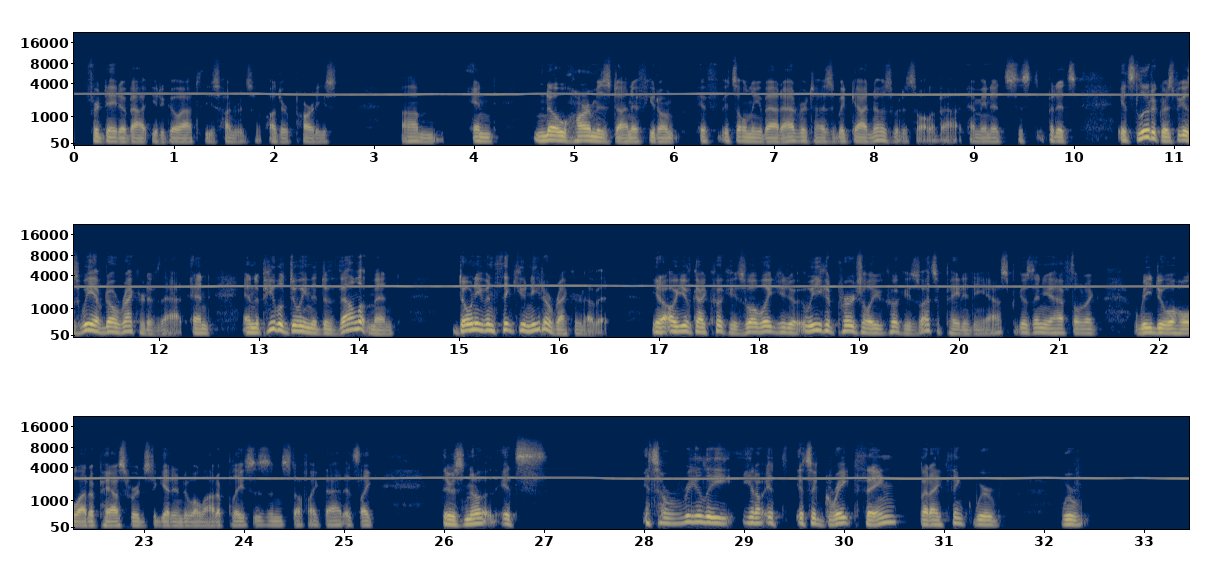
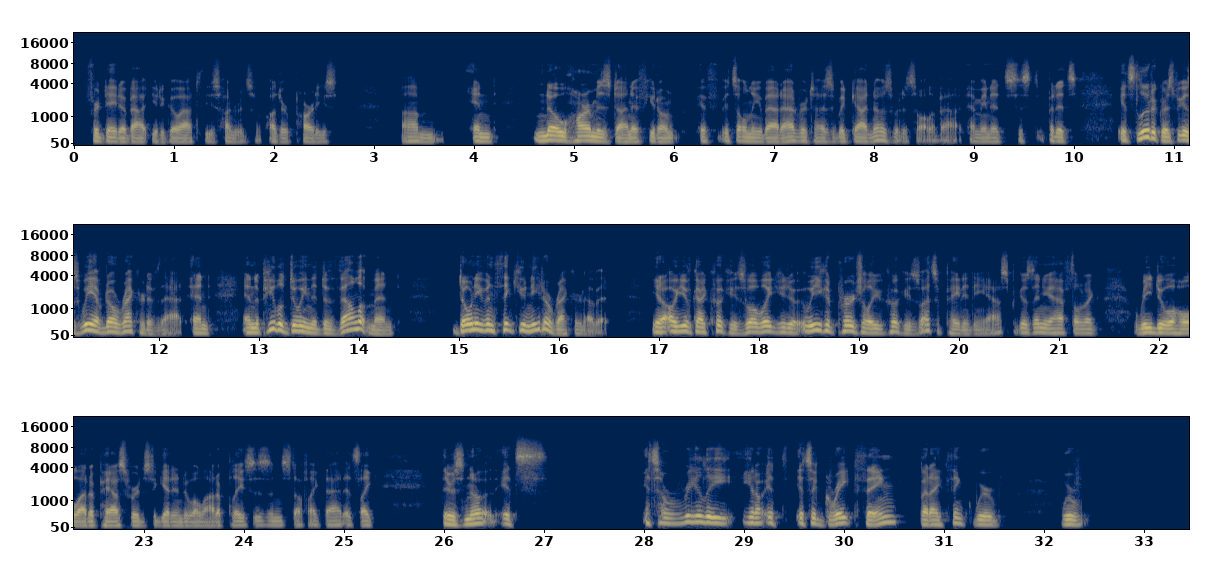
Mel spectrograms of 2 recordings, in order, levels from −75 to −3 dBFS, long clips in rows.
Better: second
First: high-pitched whine; loud; throughout; 2.5 kHz, 7 dB below the speech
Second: none

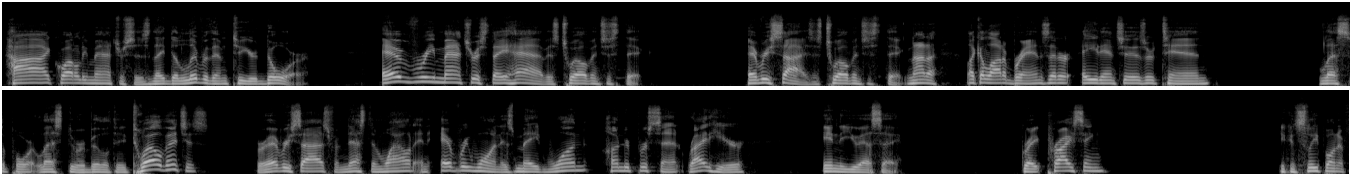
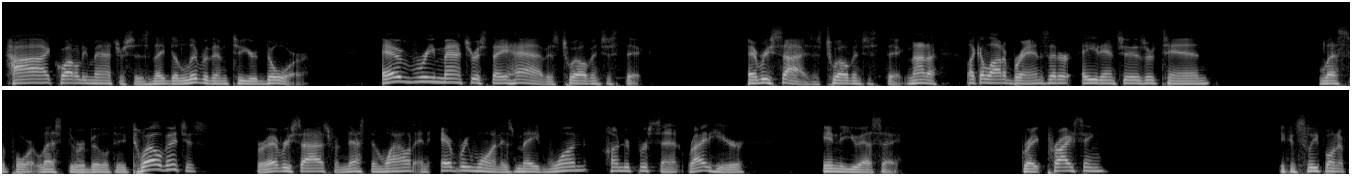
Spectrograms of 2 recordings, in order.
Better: first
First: none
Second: muffled; very; fading above 3 kHz

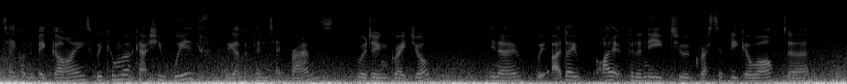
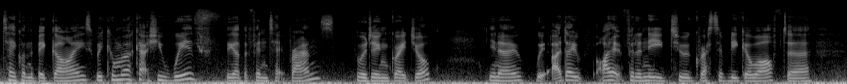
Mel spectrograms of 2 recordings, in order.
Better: second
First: low rumble; loud; throughout; 4 dB below the speech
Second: low rumble; faint; throughout; 25 dB below the speech

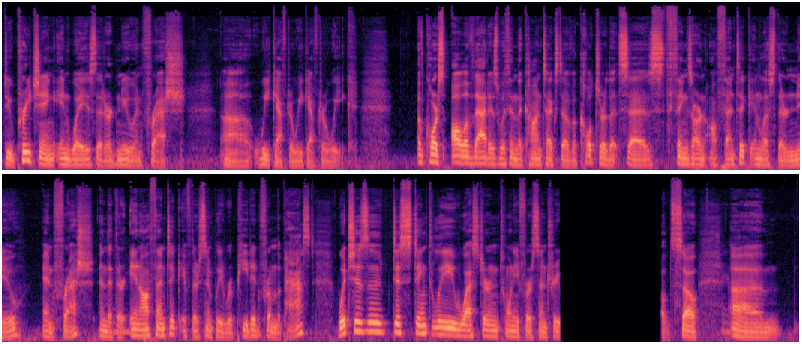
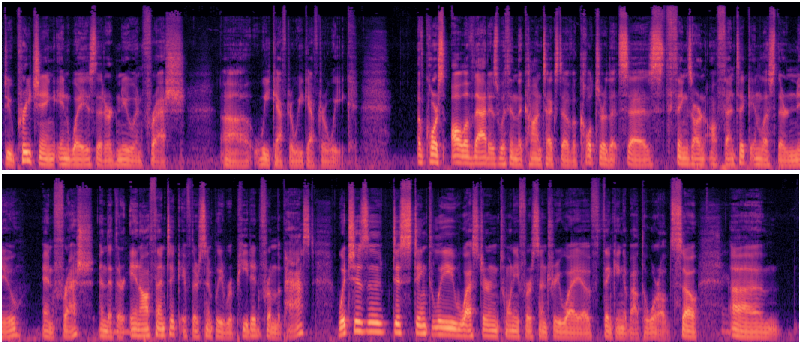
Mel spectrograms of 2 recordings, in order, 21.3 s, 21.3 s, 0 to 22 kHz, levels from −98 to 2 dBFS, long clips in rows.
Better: second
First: audio cutting out; at 18 s for 1.5 s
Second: none

